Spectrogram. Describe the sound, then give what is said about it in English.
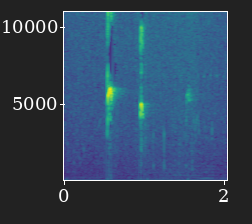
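A solitary sandpiper, a shorebird, gives its flight call as it flies past on the Superior Hiking Trail: two sharp, high-pitched whistled peeps about half a second apart, then a fainter third note, over a low steady hum. “He flew past me and made that little sound.”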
